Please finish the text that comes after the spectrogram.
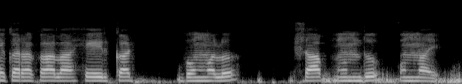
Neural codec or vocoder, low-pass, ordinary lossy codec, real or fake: codec, 16 kHz, 4 kbps, FunCodec, trained on LibriTTS, 50 frames a second; 7.2 kHz; AAC, 32 kbps; fake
